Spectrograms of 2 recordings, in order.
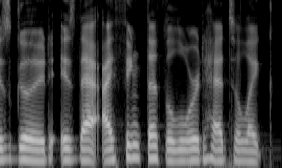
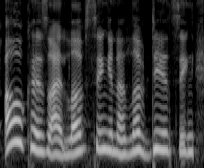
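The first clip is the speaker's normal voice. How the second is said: put-on high, boastful child voice; imitating a self-satisfied kid; herself as a kid; 6 semitones higher, faster than usual. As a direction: play a little show-off, pitched up. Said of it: "that was me as a kid".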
